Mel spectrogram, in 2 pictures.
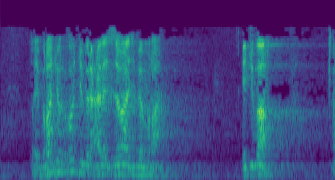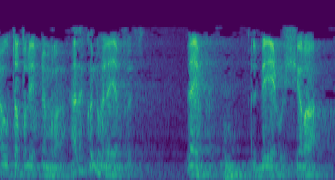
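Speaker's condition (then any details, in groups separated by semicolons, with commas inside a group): No condition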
